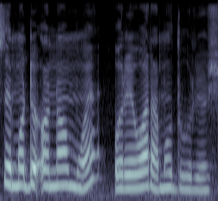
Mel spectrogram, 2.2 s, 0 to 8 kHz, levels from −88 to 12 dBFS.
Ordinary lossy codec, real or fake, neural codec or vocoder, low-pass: none; real; none; 7.2 kHz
